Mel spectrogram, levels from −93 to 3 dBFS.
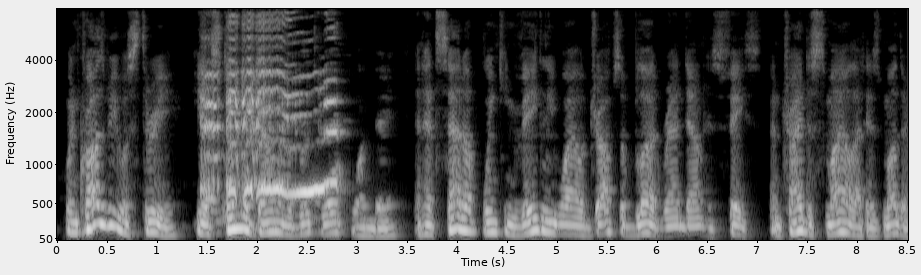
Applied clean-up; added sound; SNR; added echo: classical method WPE with log-MMSE.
